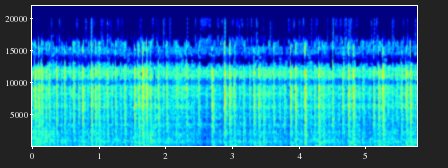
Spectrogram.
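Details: 1916 Federal Motors truck, 107-year-old four-cylinder that was seized and sat 50+ years, bottle-fed fuel, rusty radiator being filled with water; steady loping low thump with some mechanical clatter on top, runs evenly: normal idle.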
